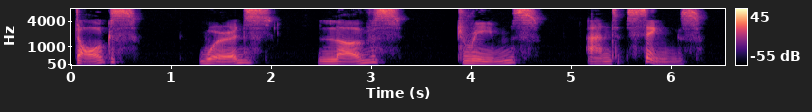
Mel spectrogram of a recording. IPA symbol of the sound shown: z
